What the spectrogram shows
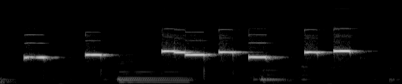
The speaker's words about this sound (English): Ooh. Is that a piccolo? Or some, or like a flute or some some variety? Ah, it doesn't go lower. No, it's an ocarina.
